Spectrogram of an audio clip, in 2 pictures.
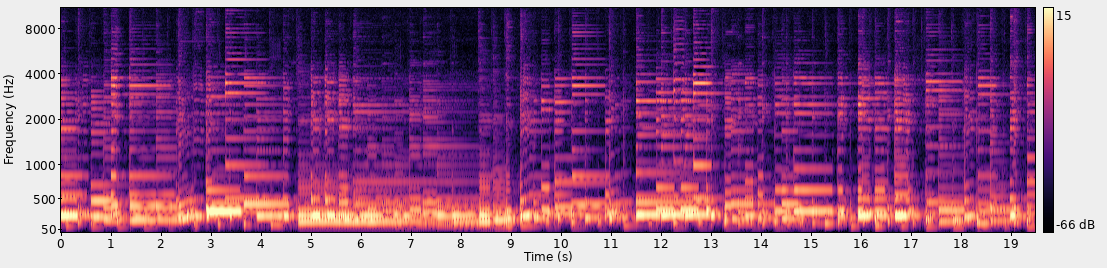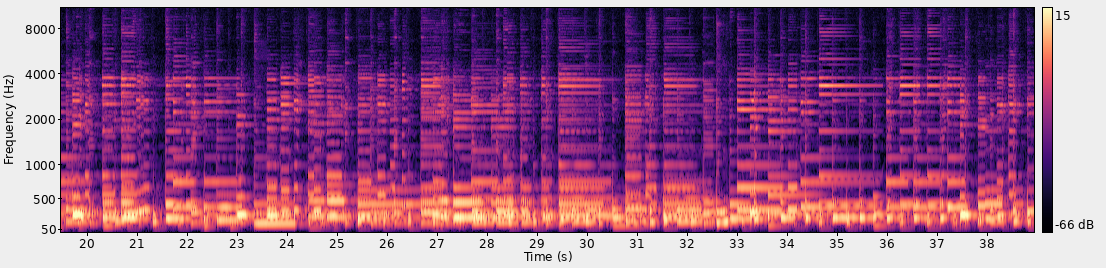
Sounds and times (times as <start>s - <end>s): Bass guitar: 0.0s - 38.9s.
